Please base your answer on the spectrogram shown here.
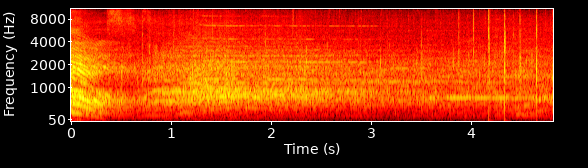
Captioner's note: audience cheering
